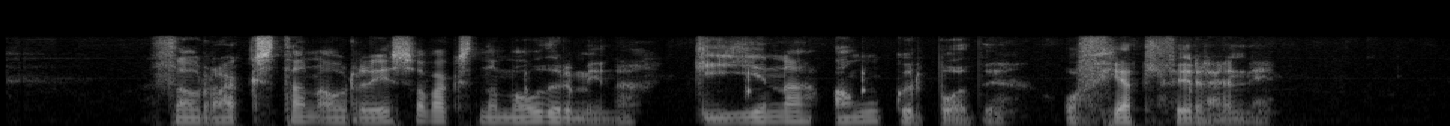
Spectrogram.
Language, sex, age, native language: Icelandic, male, 20-29, Icelandic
